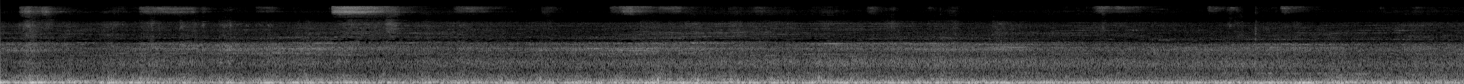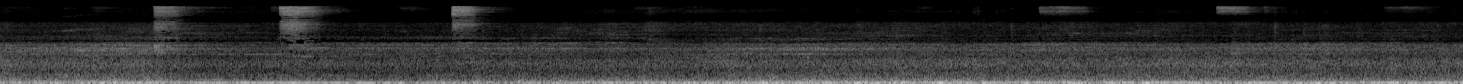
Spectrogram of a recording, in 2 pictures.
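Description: Loaded double-stack container well cars of a freight train rolling past close by with a steady low rumble. Short, high-pitched wheel squeals break in several times, most of them about two-thirds of the way through.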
